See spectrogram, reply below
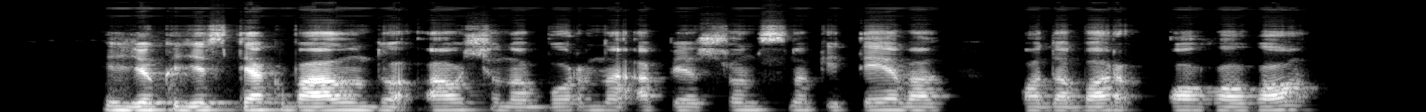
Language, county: Lithuanian, Panevėžys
